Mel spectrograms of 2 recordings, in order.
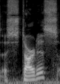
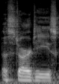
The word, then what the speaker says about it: Astartes: I think that's it I've heard it pronounced both ways by people at Games Workshop is it adeptus a startus or adeptus astartes they do tend to go with the e's at the end a stardees custodies arpitis that makes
